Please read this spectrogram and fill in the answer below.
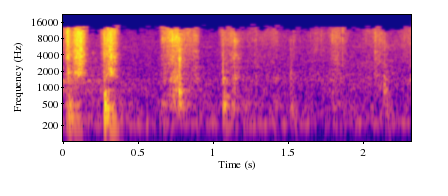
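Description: Fingers handling and rubbing a dried, crumbling leather carrying handle on a metal instrument case: a few short scrapes and clicks, the sharpest about a third of a second in.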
